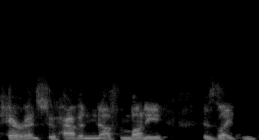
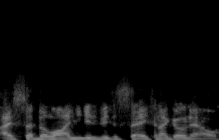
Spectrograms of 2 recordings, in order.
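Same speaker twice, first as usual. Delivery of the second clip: plain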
